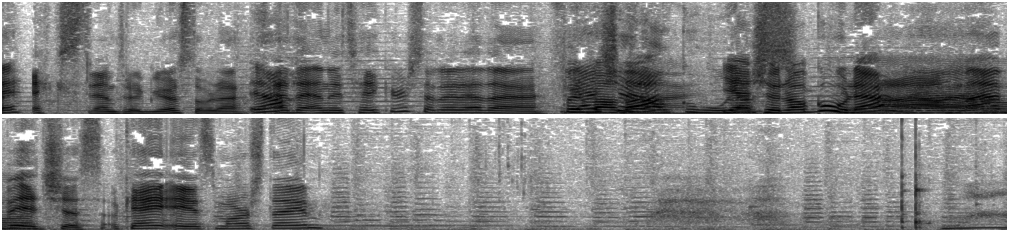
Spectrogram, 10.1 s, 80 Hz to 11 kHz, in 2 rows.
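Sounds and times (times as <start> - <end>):
speech: 0.0 - 6.8, 9.7 - 10.0
glass bottles clinking together: 9.4 - 9.8.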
